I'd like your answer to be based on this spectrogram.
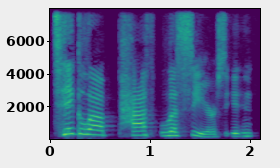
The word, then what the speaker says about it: Tiglath-Pileser: It's Tiglath-Pileser.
